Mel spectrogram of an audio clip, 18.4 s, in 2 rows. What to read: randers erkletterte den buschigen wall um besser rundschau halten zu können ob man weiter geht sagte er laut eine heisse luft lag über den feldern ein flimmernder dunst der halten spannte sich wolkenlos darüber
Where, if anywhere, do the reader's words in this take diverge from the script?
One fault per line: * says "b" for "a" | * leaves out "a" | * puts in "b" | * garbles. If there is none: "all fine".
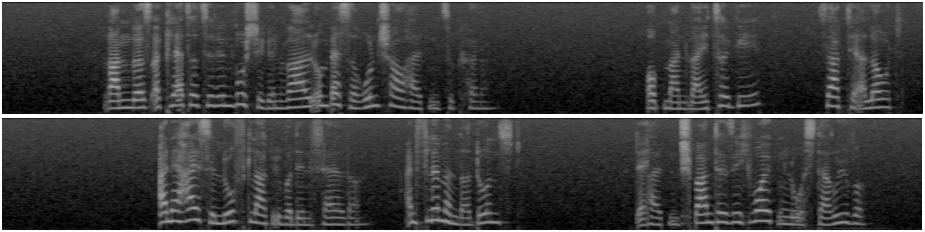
all fine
